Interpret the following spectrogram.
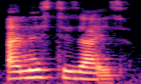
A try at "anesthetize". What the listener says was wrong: ok, donc tu te places un petit Z. Le T en Tsum Tsum, il est passé en Z. Anesthetize.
